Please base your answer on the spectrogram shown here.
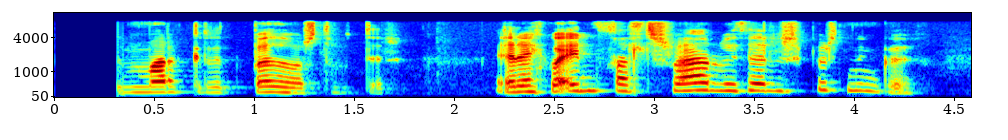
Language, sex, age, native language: Icelandic, female, 20-29, Icelandic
